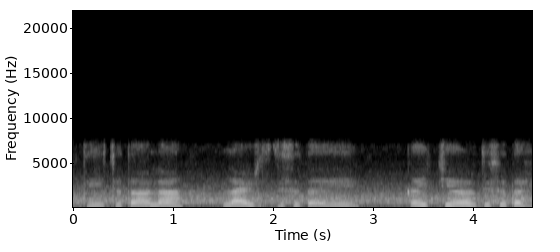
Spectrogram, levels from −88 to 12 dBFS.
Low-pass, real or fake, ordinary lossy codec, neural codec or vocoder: 7.2 kHz; real; Opus, 32 kbps; none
